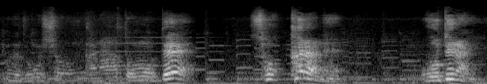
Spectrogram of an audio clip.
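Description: An older man with a Kansai accent tells a comic story in an animated way, slipping into the voices of the people in it. His voice sits high and swings widely. He is picked up from some distance in an echoing room, with music playing behind him. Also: fairly quick, gravelly. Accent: Kansai Japanese. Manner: animated, acts out voices, laughs through lines. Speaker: painter telling stories to a small audience.

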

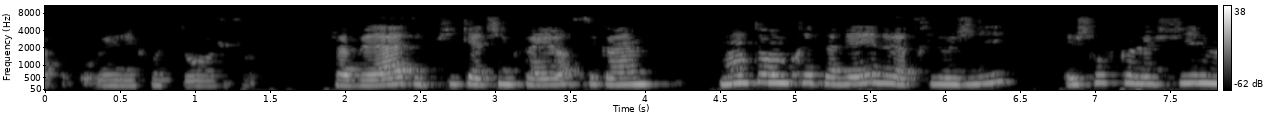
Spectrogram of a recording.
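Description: A woman's voice: on the high side, highs cut off. A woman book blogger talking through her year in a casual vlog, chatty, with frequent hesitations and repeated words.

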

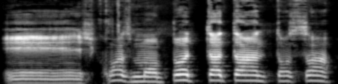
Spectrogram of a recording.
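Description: A man's voice: on the high side, lively intonation, very slow, bright, forceful tone, smooth. A man telling a rambling, crude comic anecdote about a night at a bar, full of slang and fillers. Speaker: comedian.

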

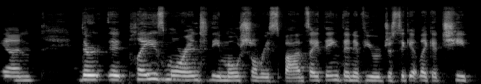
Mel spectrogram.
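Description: Fast-talking chatty woman host. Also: medium pitch. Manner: chatty, storytelling, animated asides. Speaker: podcast host. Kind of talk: casual interview chat.

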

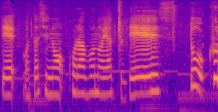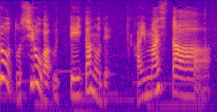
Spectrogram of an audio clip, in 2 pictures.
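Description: A woman's voice: on the high side, a little slow, fairly bright tone, faint music behind. A woman chatting cheerfully in a casual haul video, showing off things she bought with playful little reveals. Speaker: vlogger showing recent purchases.

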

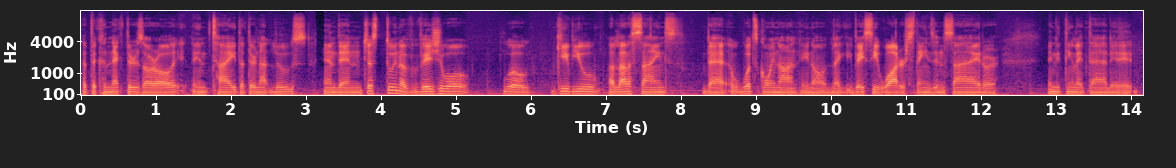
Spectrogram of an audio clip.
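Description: A man working as an HVAC technician, explaining his maintenance steps in a relaxed way with plenty of fillers, a little out of breath from his mask. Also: low voice, unhurried. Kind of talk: casual how-to narration while working. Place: house basement and yard, on a service call.

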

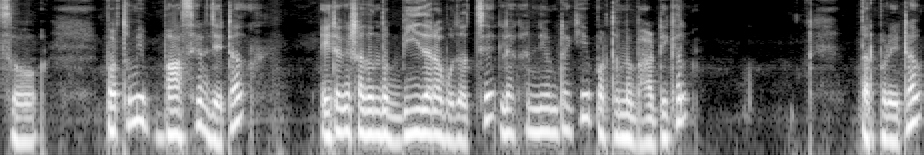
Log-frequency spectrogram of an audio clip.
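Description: A teacher explaining Japanese kanji in Bengali with a Bangladeshi accent, repeating each reading slowly and going through it stroke by stroke. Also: medium pitch, animated, darkish tone.

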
